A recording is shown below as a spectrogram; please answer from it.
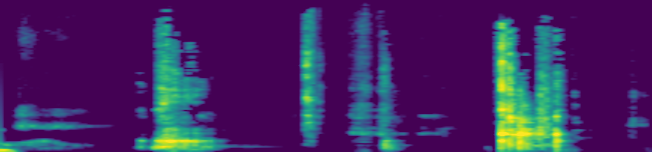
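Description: Aluminium beer cans knocking and clinking as they are handled and set down on a wooden bar top: a clunk with a short ring about a second in, and another clatter of cans near the end.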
